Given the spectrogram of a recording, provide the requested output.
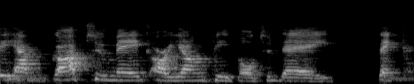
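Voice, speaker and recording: A woman speaks at a very slow pace with a fairly low pitch and ordinary pitch variation. Her tone is bright and sharp, with vocal fry. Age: 70s. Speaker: culinary instructor. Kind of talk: online class discussion. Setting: video call.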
